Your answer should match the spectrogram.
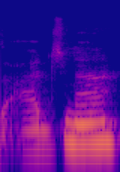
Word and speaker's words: Ajna: So, third eye chakra in Sanskrit is called Ajna, which is spelled A-J-N-A. I always thought it was Ajna, and then I heard someone correct Sanskrit, and they're like, no, Ajna.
